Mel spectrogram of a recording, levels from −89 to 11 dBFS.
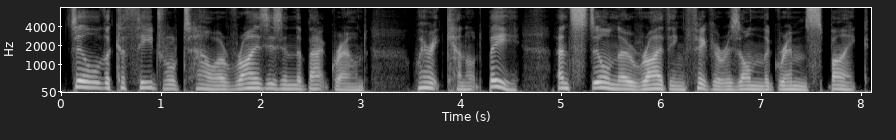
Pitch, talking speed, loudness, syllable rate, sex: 145 Hz, 165 wpm, -21 LUFS, 4.6 syllables/s, male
